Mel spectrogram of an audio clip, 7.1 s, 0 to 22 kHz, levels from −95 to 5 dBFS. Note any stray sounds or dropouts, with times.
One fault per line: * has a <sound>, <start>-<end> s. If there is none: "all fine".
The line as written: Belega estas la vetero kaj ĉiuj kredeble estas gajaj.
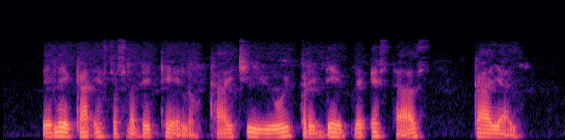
all fine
